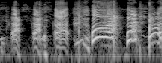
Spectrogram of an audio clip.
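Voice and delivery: high shrieking laugh; loud laughing. Real, not acted. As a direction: burst out in a loud cackle. Laughing at the joke.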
